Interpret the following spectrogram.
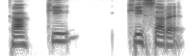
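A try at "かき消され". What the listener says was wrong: Not ki. That'd be kieru. Kaki kesare.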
